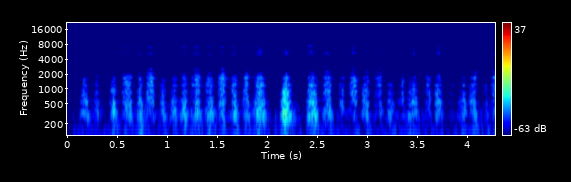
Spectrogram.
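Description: A coin scraping the scratch-off coating from a paper lottery scratch card in quick, quiet back-and-forth strokes, about six a second, with one harder stroke a little after two seconds in.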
